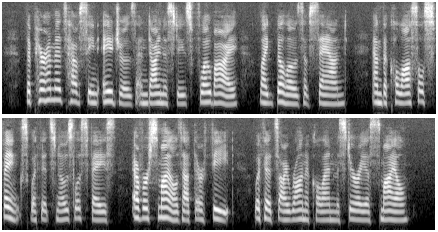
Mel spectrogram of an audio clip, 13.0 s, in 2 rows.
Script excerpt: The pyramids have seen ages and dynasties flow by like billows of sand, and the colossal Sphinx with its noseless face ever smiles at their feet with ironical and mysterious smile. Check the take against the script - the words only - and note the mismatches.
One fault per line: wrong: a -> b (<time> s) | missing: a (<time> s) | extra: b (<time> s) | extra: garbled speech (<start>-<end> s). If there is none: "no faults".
extra: its (10.5 s)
